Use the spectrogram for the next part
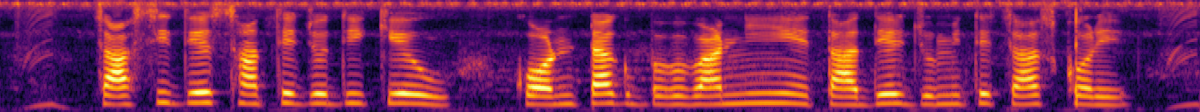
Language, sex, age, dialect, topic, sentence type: Bengali, female, 18-24, Western, agriculture, statement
